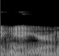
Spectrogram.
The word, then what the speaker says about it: Gangrel: Yeah, Gangrel.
